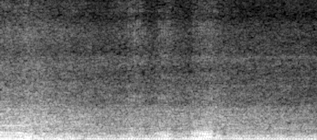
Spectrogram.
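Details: Troy-Bilt four-stroke backpack blower, started first pull with primer and choke, outdoors: revving steadily with an even exhaust note, no misses or surging; runs great.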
